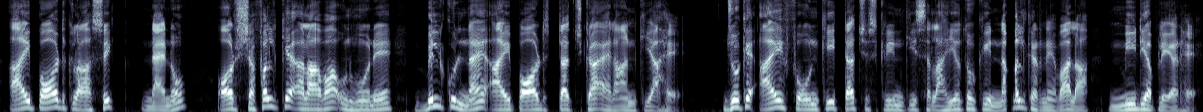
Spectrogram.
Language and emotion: Urdu, neutral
